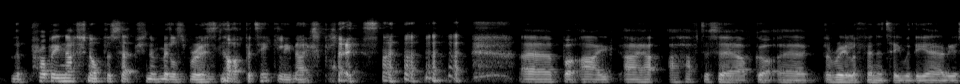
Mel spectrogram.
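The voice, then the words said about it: Northeast English accent. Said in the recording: “I can hear from your accent there that you are not a Norfolk local ... I grew up in Middlesbrough in the northeast.”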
